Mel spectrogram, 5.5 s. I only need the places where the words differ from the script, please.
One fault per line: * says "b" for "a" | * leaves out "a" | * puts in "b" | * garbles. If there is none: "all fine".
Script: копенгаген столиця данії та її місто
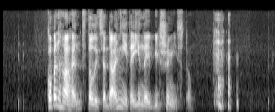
* puts in "найбільше"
